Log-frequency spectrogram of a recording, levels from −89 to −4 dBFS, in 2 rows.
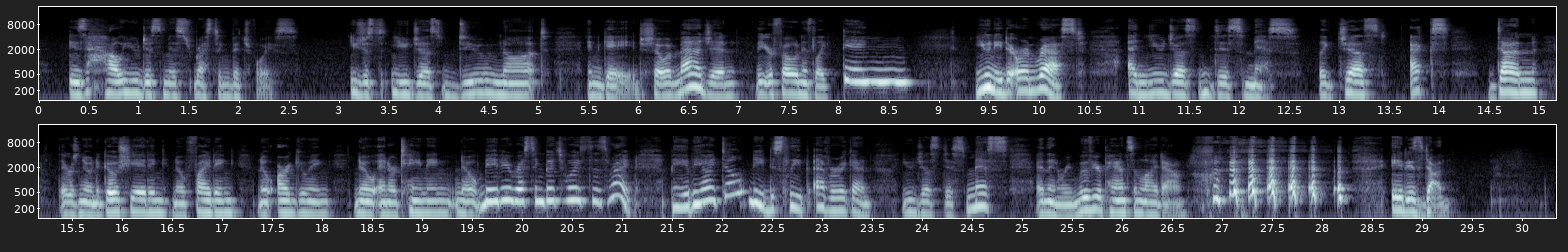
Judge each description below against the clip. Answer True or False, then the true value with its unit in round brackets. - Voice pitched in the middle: True (165 Hz)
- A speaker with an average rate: True (145 wpm)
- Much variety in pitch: True (6.7 semitones)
